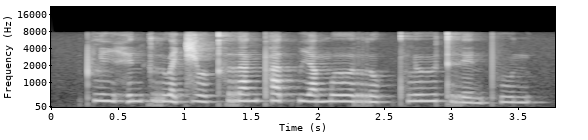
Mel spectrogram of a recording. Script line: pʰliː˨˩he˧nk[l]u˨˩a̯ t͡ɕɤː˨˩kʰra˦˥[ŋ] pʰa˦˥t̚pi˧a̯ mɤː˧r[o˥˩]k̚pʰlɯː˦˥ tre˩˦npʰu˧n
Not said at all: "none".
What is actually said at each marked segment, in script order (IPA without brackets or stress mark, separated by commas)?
r, ŋ, o˨˩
